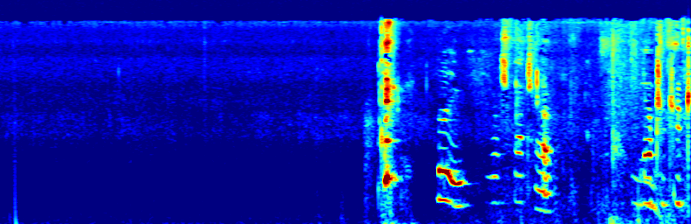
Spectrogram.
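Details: K'eyush, a male Siberian Husky, indoors after twisting his ankle and needing comfort; after near silence, a run of harmonic whining vocalizations with bending, wavering pitch, several short moaning sounds strung together over three seconds.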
